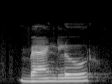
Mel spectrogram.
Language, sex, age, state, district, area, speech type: Sanskrit, male, 45-60, Karnataka, Davanagere, rural, spontaneous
